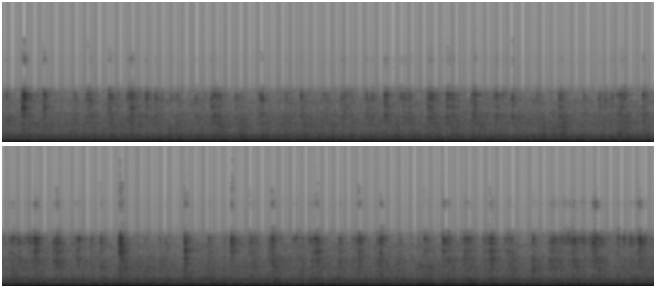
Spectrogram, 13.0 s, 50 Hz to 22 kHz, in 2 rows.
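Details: Air-cooled VW Beetle (Type 1) engine at idle: loud steady idle with even clatter a bit over once a second, abnormal noise from near the alternator pulley; cause suspected, not confirmed.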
